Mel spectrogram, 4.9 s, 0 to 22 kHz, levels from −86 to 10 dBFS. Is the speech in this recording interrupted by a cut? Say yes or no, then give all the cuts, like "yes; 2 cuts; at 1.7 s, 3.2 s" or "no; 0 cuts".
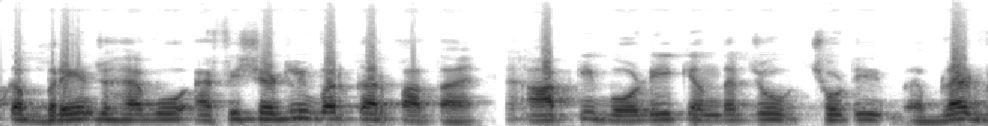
yes; 1 cut; at 2.5 s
